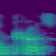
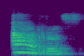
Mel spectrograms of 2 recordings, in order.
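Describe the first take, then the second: First: The stress is on the second syllable. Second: The stress is on the first syllable. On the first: The speaker calls it right. "es la sílaba tónica" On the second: The speaker calls it wrong. "entonces vendría a ser la sílaba tónica la A"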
